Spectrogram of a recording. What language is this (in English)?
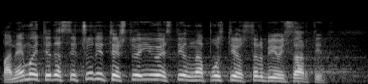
Serbian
